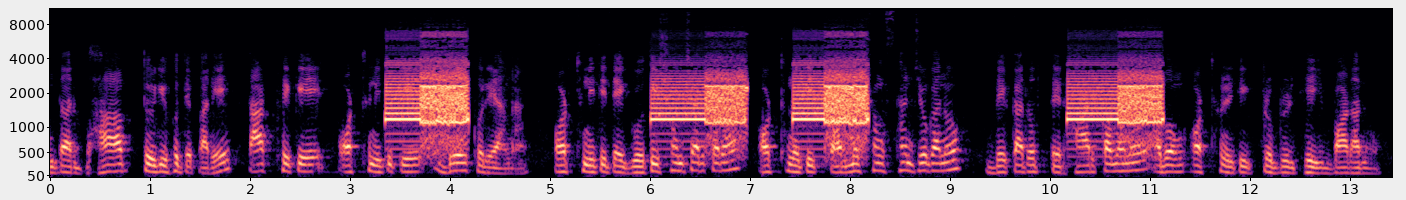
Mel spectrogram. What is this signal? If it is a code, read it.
Packet radio (AX.25, as in APRS), 1200 baud, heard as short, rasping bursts.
